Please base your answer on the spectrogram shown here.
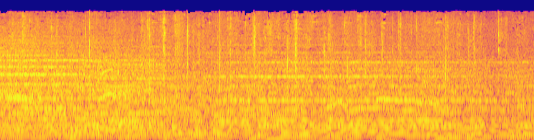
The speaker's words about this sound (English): In confusion, the citizens started running away.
